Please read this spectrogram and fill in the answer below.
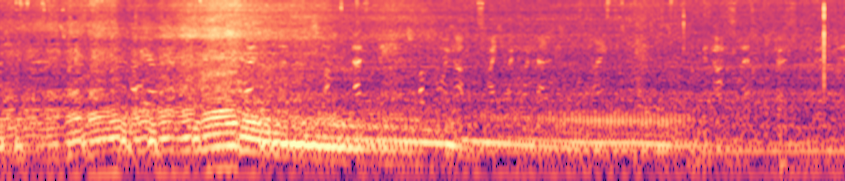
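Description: Land Rover engine running as the truck creeps over the top of a rock fin. It is revved up and back down in the first three seconds, then settles into a steady low drone that grows quieter toward the end.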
